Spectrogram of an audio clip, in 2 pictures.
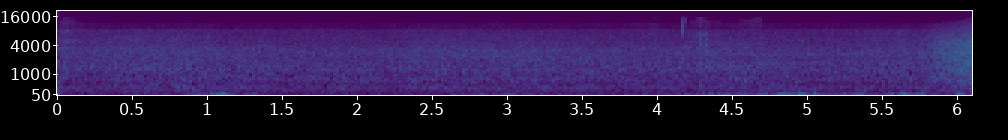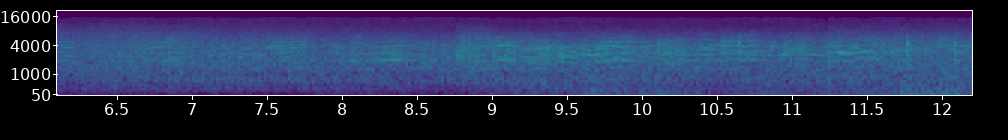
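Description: Wind buffeting the microphone in low gusts for the first few seconds. About six seconds in, the constant calling of a busy seabird colony comes in over the sea and surf, many birds at once.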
